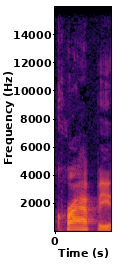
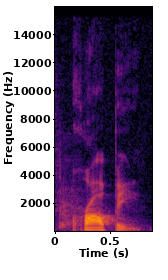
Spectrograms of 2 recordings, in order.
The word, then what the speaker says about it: crappie: this fishing stor yeah it's pron it's not pronounced crappy it's crappy okay I didn't know that what's crappie it's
